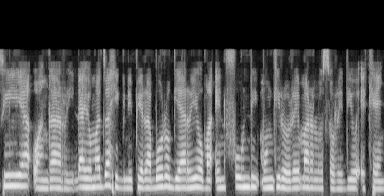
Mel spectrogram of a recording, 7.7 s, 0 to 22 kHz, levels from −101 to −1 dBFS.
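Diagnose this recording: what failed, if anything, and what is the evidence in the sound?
Throughout, the speech carries a rough, hissy halo with a smeared, underwater colour, and nothing is present above 7.7 kHz. This is a codec-stage fault, likely Nellymoser compression, which fits a 32 kbps Flash-era stream: coarse fixed-rate coding starves weak bands and fills them with noise.

A brief hiss creeps in just ahead of sharp attacks at 6.93 s and 7.21 s, lasting about 14 ms and 11 ms, and the attacks themselves sound softened. This is pre-echo from the same codec: quantisation noise sized for each loud onset spreads back across the quiet start of its block.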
